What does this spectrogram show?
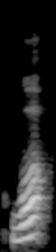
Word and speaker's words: what: What and there. Those two are also tricky words. You can't hear the H, and the A says a O sound.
